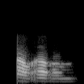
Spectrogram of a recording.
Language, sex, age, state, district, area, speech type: Bodo, male, 45-60, Assam, Kokrajhar, rural, conversation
